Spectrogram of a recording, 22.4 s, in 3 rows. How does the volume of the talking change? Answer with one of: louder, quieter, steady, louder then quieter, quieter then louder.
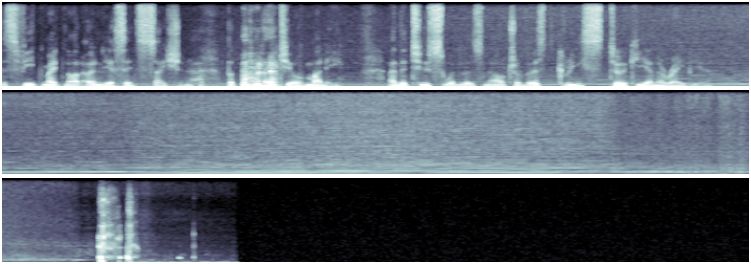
steady.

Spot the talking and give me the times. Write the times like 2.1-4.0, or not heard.
0.0-7.2.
